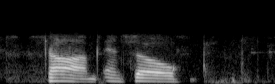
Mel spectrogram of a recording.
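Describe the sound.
Two drawn-out, nasal moaning calls in quick succession, a human voice imitating a cow moose, made from a hunting camp at night before bed, loud, followed by faint breathy sounds and quiet background.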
